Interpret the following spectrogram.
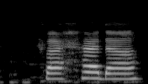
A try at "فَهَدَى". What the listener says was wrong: ہا نہیں ہ ہ.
